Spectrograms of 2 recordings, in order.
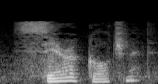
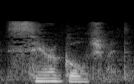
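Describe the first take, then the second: First: "Sarah Goldschmidt" drawn out slowly, rising at the end; astonished echo question. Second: Slow, soft naming of his mother; retold quiet answer. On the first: Retold or imitated. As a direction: repeat "Sarah Goldschmidt" as a slow, amazed question. Woman repeats name, astonished. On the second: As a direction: give the name softly, as a statement. Man answers with mother's name.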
